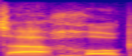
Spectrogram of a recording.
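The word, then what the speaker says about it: חוג: Now, this word chug, it's pronounced chug, not chug, but I just transliterated it there for you.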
